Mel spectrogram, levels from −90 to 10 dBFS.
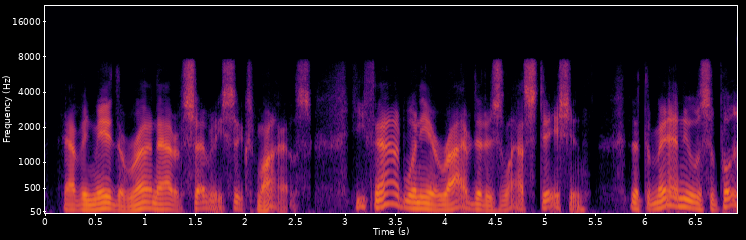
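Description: No technical faults occur in this speech clip. It passes through an AMR wideband (HD Voice) codec at 12.65 kbit/s, which leaves the audio band-limited to about 7 kHz with only light coding damage.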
